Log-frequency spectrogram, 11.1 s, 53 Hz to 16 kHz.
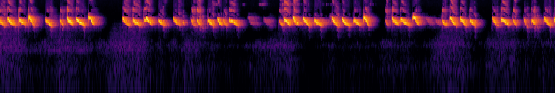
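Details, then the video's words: Oriental white-eye from Malaysia, a kept songbird, warming up in the morning. It delivers long runs of sharp, high, sliding tweets in quick succession, broken by brief gaps. The background is quiet. "Malaysian Mata Puteh Buka Sing Poseidon 1st warm up for the day"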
